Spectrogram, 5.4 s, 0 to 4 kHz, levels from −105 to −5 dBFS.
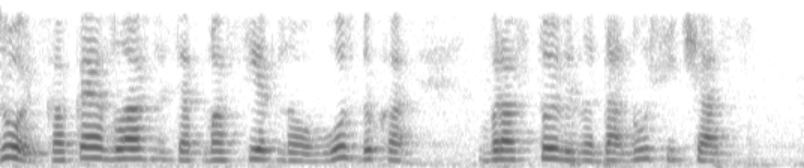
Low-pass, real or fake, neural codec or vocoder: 3.6 kHz; fake; vocoder, 44.1 kHz, 80 mel bands, Vocos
